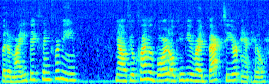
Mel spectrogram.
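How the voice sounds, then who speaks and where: A woman's voice: fairly high pitch, normal speed, a little hiss or hum, lightly acted. Jolly boastful male elephant read by a woman, storybook read-aloud, chuckling, muffled recording. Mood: grateful. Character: big cheerful self-satisfied male elephant.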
